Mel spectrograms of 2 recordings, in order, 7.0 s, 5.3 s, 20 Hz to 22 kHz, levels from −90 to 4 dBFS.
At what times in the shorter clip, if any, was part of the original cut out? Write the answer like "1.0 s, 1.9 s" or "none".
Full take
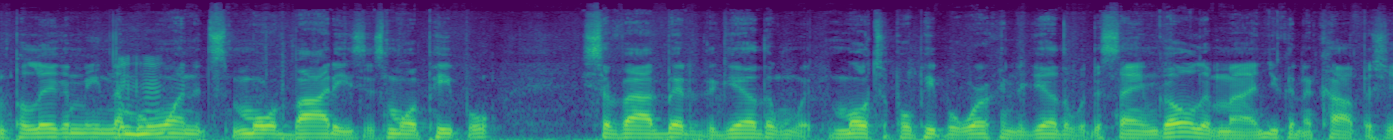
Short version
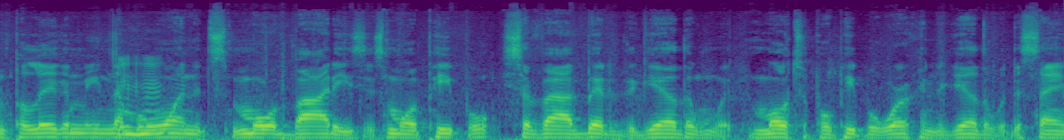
2.5 s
